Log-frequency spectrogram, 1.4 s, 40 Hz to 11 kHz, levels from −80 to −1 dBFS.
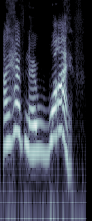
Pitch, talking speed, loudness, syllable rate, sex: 285 Hz, 170 wpm, -15 LUFS, 3.4 syllables/s, female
